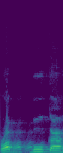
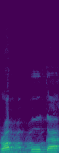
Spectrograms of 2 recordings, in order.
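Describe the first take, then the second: No difference in how they are said.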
